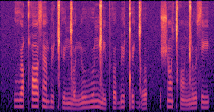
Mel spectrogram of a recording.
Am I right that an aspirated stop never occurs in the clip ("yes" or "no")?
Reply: no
